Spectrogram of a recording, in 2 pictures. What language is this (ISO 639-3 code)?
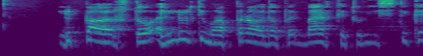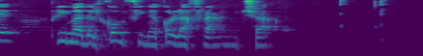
ita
